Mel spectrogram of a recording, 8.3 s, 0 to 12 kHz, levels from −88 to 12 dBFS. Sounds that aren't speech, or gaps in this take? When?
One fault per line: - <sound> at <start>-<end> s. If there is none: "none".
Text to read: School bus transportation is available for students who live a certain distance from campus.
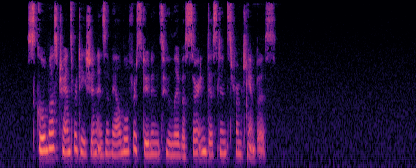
none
